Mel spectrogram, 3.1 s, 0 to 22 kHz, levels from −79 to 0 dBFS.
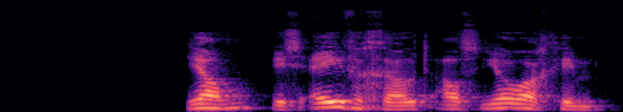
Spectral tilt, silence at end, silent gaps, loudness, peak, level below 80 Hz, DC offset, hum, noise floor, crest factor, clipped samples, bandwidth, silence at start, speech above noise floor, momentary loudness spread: -7 dB/octave; 0.15 s; none; -22 LUFS; -6 dBFS; -64 dBFS; under 0.1%; none; under -90 dBFS; 18 dB; under 0.1%; 14.5 kHz; 0.95 s; over 68 dB; 11 LU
